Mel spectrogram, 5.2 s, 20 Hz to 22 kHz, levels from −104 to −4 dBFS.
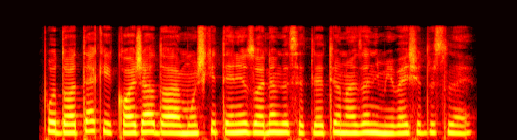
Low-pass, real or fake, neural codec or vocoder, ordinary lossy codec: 9.9 kHz; real; none; none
